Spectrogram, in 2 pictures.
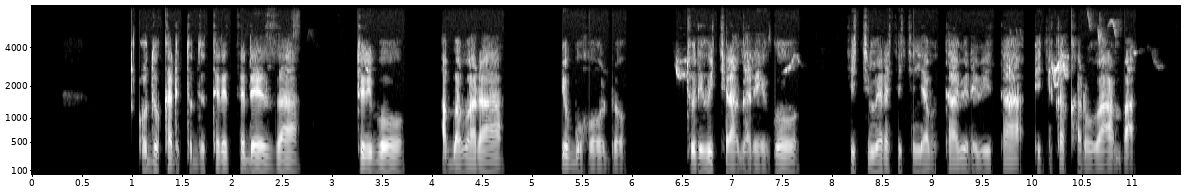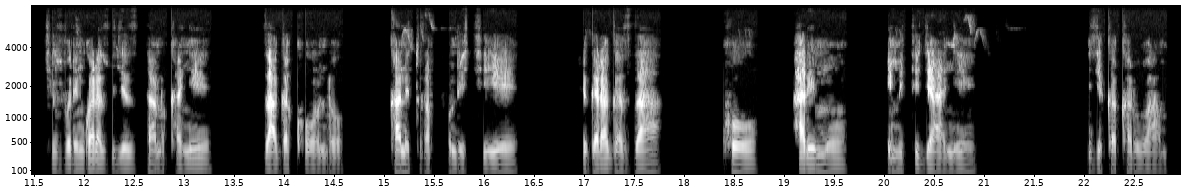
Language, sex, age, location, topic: Kinyarwanda, male, 36-49, Kigali, health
